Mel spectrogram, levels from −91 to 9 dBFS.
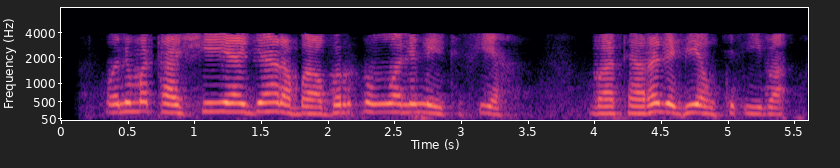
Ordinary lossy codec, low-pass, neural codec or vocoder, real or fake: AAC, 16 kbps; 7.2 kHz; codec, 44.1 kHz, 3.4 kbps, Pupu-Codec; fake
